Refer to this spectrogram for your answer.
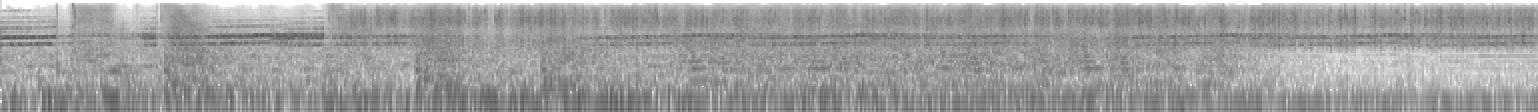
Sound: alarms sound, energy blasts in the distance

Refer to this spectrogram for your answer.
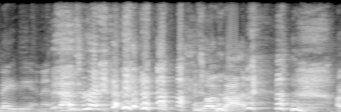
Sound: laughter

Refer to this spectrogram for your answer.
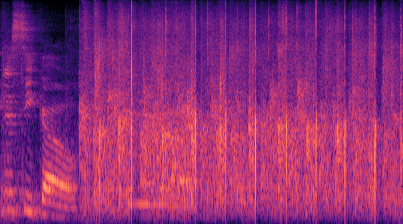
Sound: applause

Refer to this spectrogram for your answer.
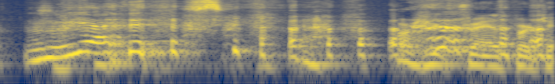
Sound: both laughing

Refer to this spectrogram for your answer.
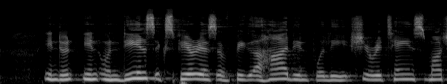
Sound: non-english

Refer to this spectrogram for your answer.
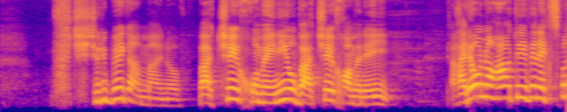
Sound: speaks in foreign language

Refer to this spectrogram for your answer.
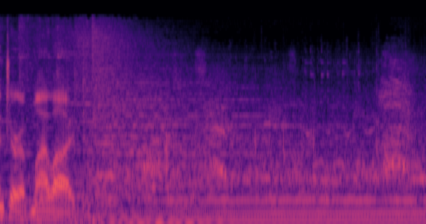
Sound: crowd chanting and cheering; crowd

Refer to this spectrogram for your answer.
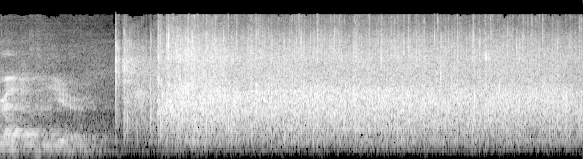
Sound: applause

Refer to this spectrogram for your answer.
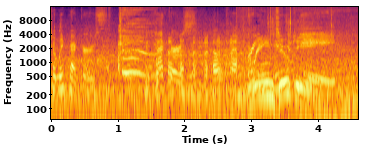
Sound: laughter

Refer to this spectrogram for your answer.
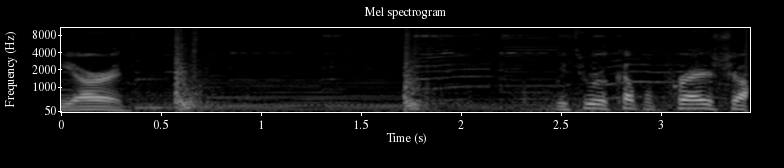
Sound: gunshots

